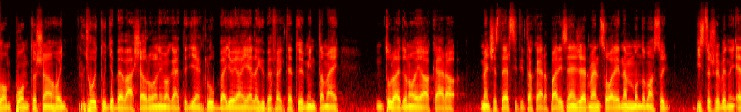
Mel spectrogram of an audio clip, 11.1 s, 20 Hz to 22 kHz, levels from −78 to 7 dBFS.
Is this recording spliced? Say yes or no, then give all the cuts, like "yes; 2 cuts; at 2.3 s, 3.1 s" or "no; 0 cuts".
yes; 1 cut; at 1.1 s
